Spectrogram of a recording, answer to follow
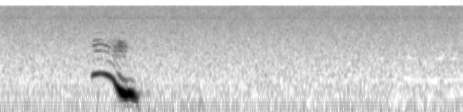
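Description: A single short vocal call about half a second in, sliding steeply down in pitch.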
